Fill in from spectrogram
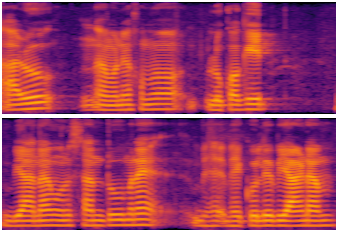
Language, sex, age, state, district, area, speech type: Assamese, male, 18-30, Assam, Majuli, urban, spontaneous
